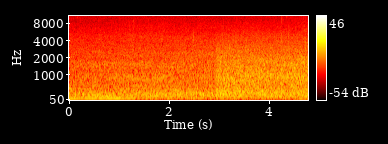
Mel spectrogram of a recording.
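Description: Steady outdoor city ambience at night: an even rush of distant traffic noise, with a low hum in the first second and the rush growing louder about three seconds in.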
